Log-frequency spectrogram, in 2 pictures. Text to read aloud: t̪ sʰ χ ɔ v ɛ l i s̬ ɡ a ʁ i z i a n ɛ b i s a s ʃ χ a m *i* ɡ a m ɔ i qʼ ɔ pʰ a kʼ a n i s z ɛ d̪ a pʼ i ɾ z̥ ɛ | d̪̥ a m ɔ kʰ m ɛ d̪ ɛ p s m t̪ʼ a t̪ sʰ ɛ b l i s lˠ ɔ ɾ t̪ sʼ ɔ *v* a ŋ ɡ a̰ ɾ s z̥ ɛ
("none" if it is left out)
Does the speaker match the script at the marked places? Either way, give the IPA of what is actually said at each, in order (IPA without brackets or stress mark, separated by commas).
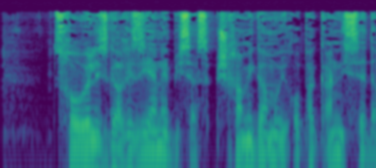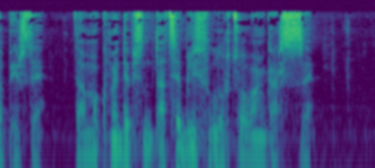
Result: i, v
